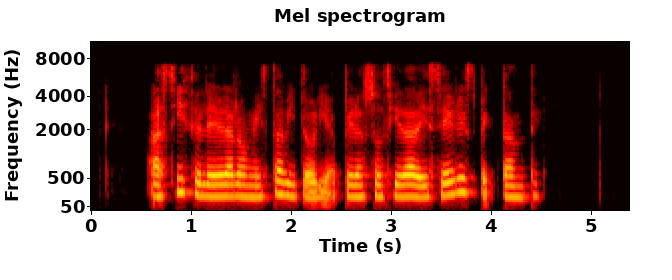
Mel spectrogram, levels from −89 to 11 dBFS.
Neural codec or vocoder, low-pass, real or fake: none; 7.2 kHz; real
